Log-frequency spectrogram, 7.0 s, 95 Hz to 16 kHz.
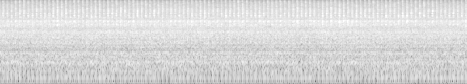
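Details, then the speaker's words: Roadside-found Billy Goat leaf blower with Briggs & Stratton 9.5 hp single, sooty plug and low compression noted, run with choke; steady even chug at constant speed, no misses or backfires; running normally. "think that's pretty awesome. It ran really good."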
